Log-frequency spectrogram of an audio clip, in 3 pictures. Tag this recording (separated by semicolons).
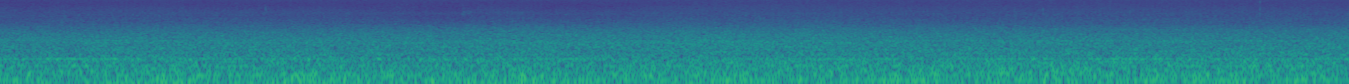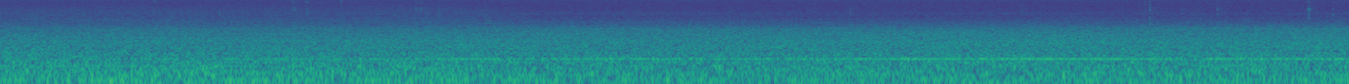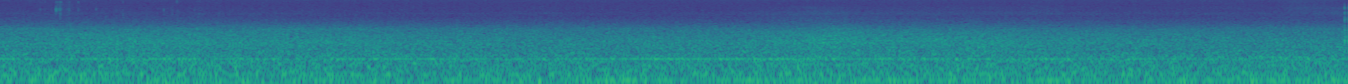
ambience; lights; traffic; suburb; street; night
